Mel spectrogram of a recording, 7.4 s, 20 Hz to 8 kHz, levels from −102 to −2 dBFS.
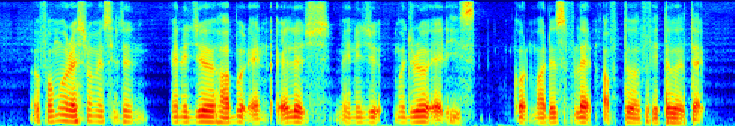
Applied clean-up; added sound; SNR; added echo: neural mask model Resemble Enhance denoiser.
